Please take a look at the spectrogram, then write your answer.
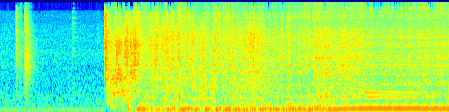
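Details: Mazda Miata first start after engine install and full rebuild, fuel primed: cranks, catches within a second, revs up and settles into an even steady run; normal start and rev.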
